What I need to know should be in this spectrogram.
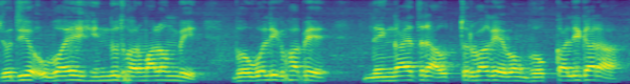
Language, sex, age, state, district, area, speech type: Bengali, male, 45-60, West Bengal, Paschim Medinipur, rural, spontaneous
